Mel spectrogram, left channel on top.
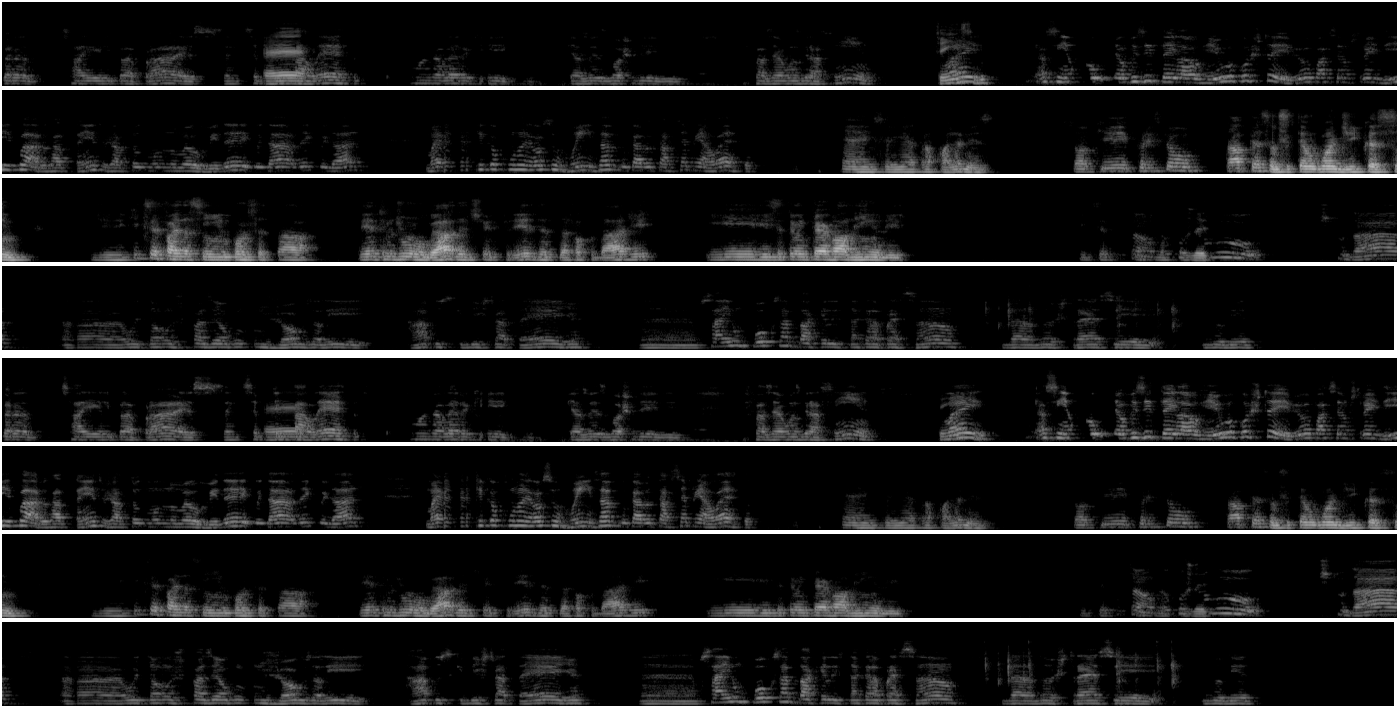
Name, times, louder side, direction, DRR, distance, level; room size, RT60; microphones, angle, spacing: voice 1, 0.0-3.6 4.1-5.3 5.7-8.8 9.4-9.9 10.2-21.5 39.0-40.5 41.1-42.0 42.4-45.5 45.9-47.7 48.2-54.3, right 3 dB, 50° right, 0.8 m, -42 dB
voice 2, 2.6-3.1 9.4-9.8 22.4-23.8 24.7-28.2 28.8-31.0 31.5-34.4 35.0-36.9 38.7-39.0 39.5-40.0, left 7 dB, 85° left, 0.3 m, -32 dB
9.5 x 5.3 x 5.2 m
head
